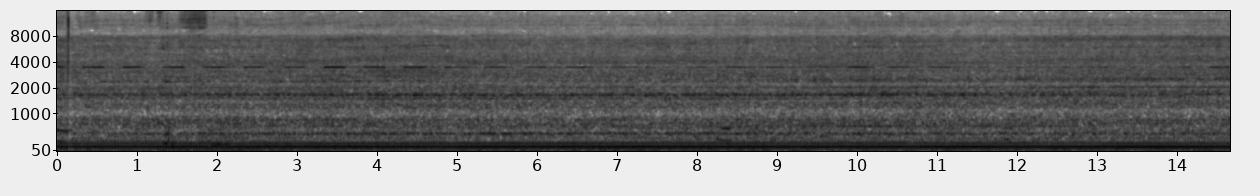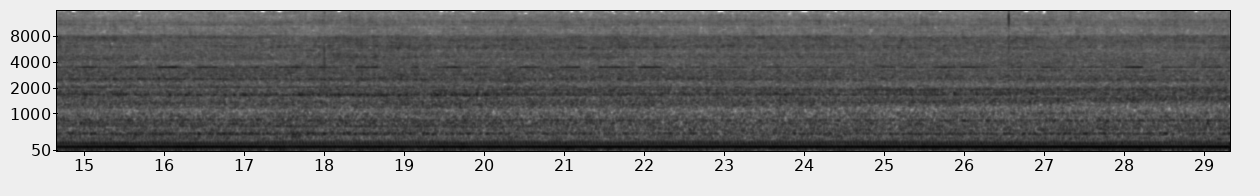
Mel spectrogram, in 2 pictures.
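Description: Motorized mast-climbing scaffold platform running: a steady low motor drone, with a high warning beep repeating steadily over it that stops for a moment about halfway.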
